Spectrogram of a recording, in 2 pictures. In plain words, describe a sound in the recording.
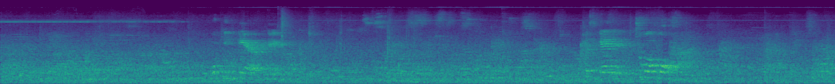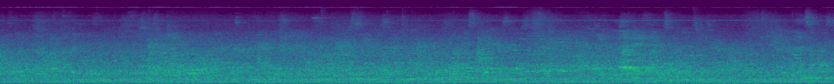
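A young man speaks into a microphone over a loudspeaker in an echoing room.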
